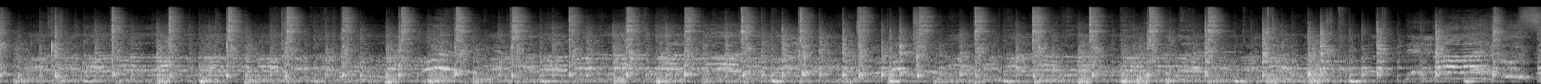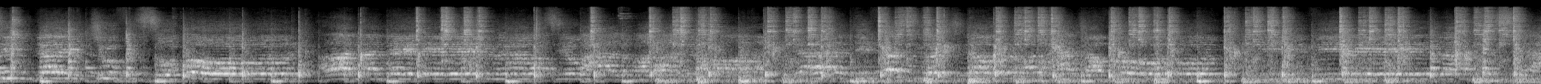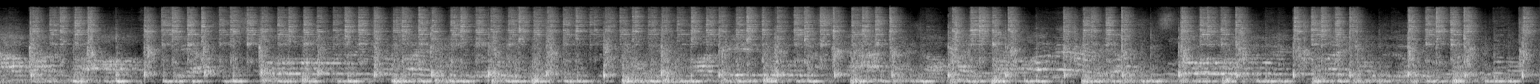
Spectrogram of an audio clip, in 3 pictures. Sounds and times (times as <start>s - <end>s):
Music: 0.0s - 46.2s.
